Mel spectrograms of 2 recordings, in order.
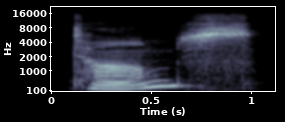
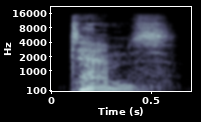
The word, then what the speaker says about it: Thames: already forgotten you taught me how to say toms no i just mispronounced it didn't i thames it's been like 12 hours forgotten yes it's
